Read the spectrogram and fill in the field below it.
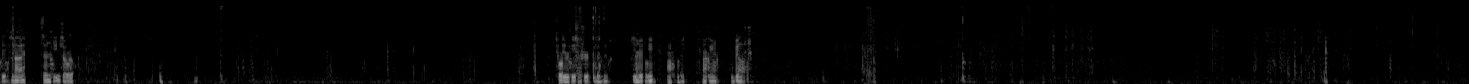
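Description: Paper tissue rustles and crinkles between fingers.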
